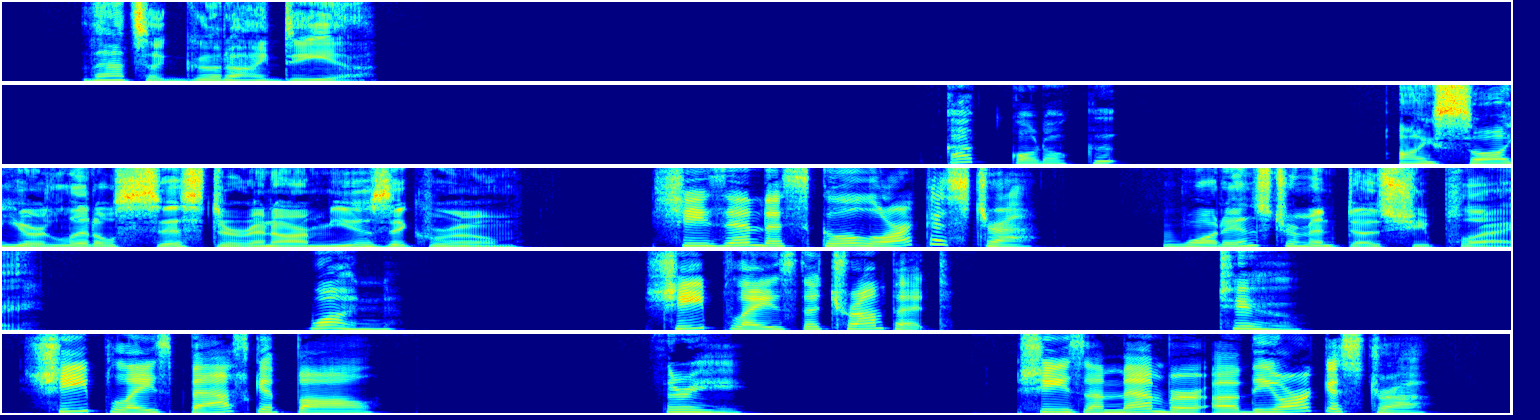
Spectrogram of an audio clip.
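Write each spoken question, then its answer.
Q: What instrument does she play?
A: 1: She plays the trumpet.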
